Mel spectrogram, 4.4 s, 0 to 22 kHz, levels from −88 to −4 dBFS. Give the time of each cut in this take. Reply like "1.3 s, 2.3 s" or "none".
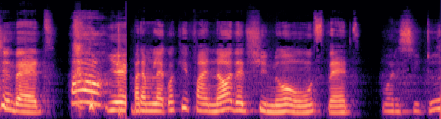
1.1 s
